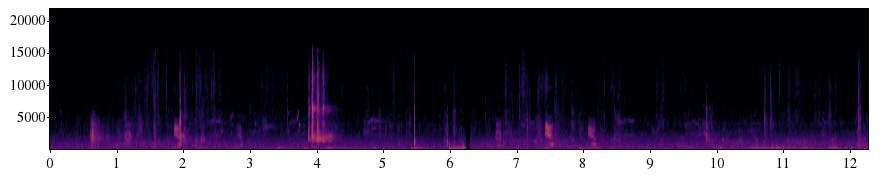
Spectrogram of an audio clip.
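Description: Distant voice of a dog-agility handler calling to the dog outdoors, with short high chirping calls and a few sharp clicks.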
